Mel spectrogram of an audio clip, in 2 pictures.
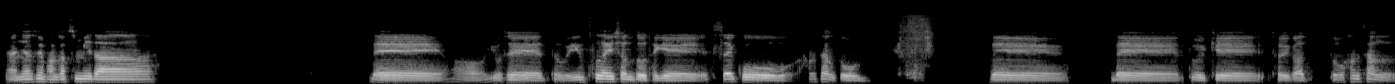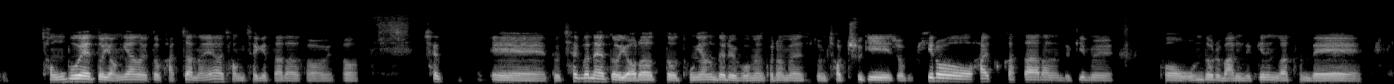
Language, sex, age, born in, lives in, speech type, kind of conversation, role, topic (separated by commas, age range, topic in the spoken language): Korean, male, 35-39, South Korea, United States, conversation, unstructured, none, 저축을 꾸준히 하려면 어떻게 해야 할까요?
